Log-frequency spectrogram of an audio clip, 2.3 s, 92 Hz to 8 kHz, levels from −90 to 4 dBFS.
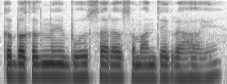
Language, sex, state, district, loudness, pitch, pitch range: Hindi, male, Arunachal Pradesh, Longding, -20 LUFS, 130 Hz, 125-135 Hz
